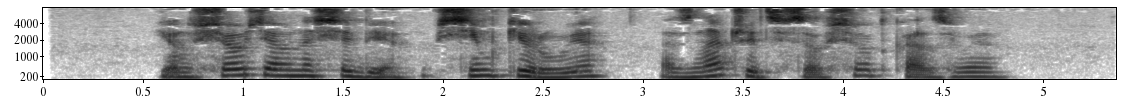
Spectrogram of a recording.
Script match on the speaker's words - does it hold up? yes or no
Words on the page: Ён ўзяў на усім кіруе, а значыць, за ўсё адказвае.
no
